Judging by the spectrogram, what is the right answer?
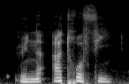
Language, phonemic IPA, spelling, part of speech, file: French, /a.tʁɔ.fi/, atrophie, noun, Fr-atrophie.ogg
- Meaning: atrophy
